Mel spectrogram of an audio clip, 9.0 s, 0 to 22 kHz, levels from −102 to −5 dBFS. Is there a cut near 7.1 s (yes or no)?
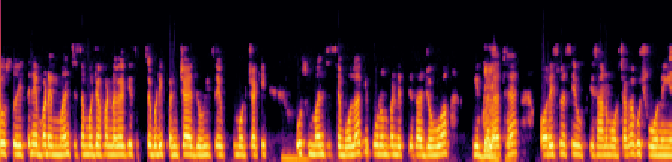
no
